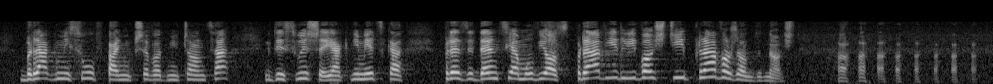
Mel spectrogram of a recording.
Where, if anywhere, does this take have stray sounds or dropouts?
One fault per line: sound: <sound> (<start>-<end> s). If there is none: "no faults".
sound: laugh (8.3-9.8 s)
